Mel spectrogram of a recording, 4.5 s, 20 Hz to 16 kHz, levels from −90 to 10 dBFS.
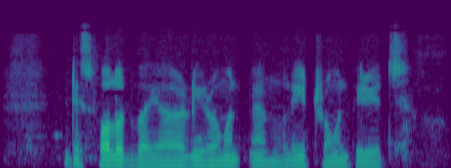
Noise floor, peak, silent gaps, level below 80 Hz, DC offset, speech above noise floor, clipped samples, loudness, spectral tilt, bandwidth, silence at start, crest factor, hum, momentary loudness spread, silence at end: -60 dBFS; -10 dBFS; none; -60 dBFS; under 0.1%; 26 dB; under 0.1%; -34 LUFS; -5.5 dB/octave; 9.4 kHz; 0.25 s; 24 dB; none; 11 LU; 0.4 s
